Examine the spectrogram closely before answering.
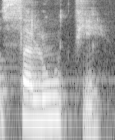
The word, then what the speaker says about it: saluti: Now, what about saluti, the form with the final I pronounced E?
